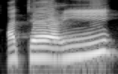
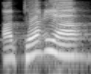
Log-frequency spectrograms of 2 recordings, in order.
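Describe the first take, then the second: First: "adai" drawn out, ending on long i; hidden case ending. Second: Slow "adai ya" with a clearly sounded final -ya; audible fathah ending. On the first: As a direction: say "adai" with the case vowel left unspoken. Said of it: "Muqaddarah. Berarti contohnya adalah adai". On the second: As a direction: let the ending of "adai ya" be plainly heard. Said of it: "kan kelihatan toh?". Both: Shown as a demonstration.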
